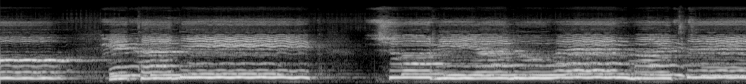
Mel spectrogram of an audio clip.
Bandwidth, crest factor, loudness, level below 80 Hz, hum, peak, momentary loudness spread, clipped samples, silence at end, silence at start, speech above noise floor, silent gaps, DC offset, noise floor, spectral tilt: 15.5 kHz; 10 dB; -11 LUFS; -68 dBFS; none; 0 dBFS; 7 LU; under 0.1%; 0 s; 0 s; 28 dB; none; under 0.1%; -38 dBFS; -2 dB/octave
